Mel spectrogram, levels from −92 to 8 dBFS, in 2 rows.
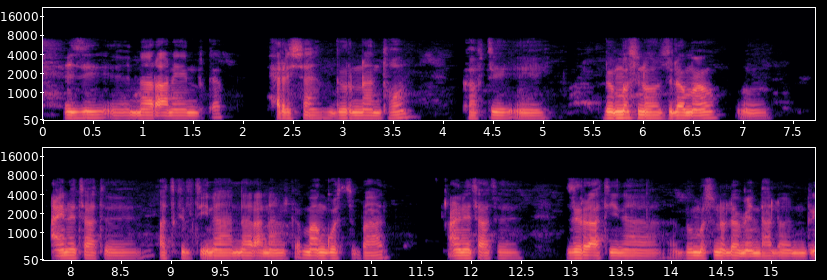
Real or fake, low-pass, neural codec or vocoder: fake; 7.2 kHz; vocoder, 44.1 kHz, 128 mel bands every 256 samples, BigVGAN v2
